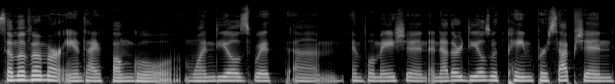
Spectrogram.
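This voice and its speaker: A woman with an American accent uses a normal speaking voice at a fairly low pitch and moderate pace, in a very clean recording with a silent background and a dry, close sound with no echo. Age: 30s. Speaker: CBD shop owner. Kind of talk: casual interview chat.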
